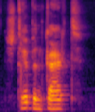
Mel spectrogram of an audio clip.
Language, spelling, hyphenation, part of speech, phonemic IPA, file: Dutch, strippenkaart, strip‧pen‧kaart, noun, /ˈstrɪ.pə(n)ˌkaːrt/, Nl-strippenkaart.ogg
- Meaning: ticket for local public transport (i.e. for buses, trams, and metro)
